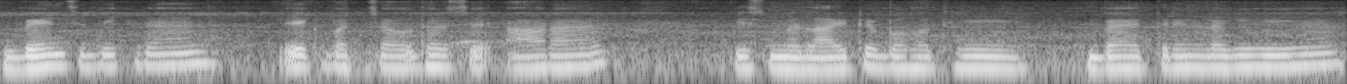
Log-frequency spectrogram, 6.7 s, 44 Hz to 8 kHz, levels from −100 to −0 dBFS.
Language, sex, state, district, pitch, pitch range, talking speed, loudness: Hindi, male, Bihar, Patna, 125 Hz, 120-135 Hz, 170 wpm, -19 LUFS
